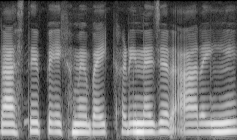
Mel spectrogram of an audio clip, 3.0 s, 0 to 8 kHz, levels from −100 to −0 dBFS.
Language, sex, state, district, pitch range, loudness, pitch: Hindi, female, Bihar, Gaya, 175-190 Hz, -16 LUFS, 180 Hz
